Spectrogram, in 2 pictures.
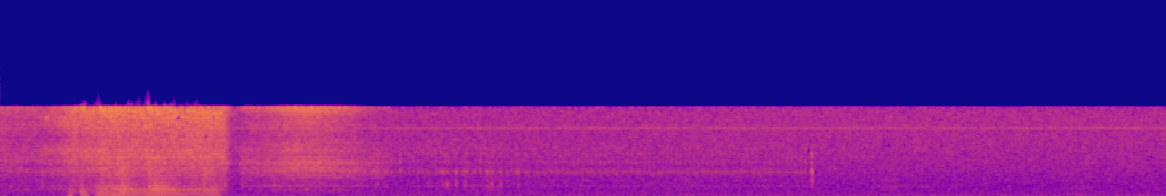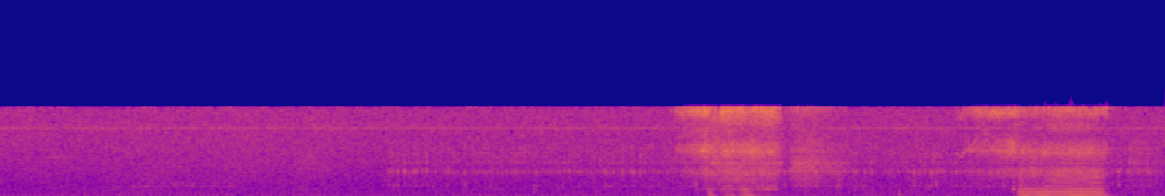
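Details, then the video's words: Snoring French Bulldog named Amora. One long, harsh, vibrating snore opens the recording. About twelve seconds of quiet follow, then two more rattling snores close together near the end. "Bulldog Francês Amora roncando!"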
